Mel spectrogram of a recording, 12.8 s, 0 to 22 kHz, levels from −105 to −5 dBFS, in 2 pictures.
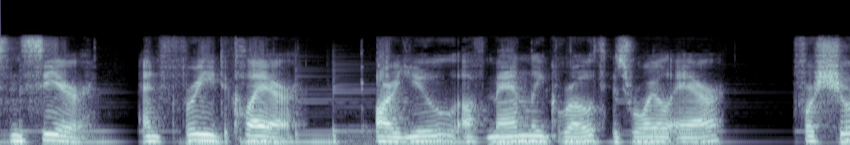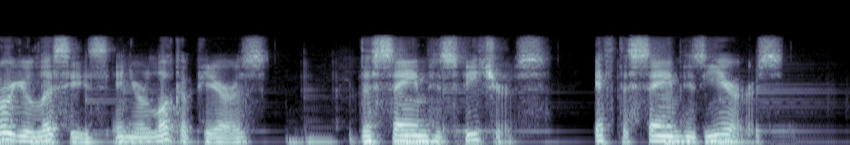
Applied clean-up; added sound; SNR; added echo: neural mask model RNNoise.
